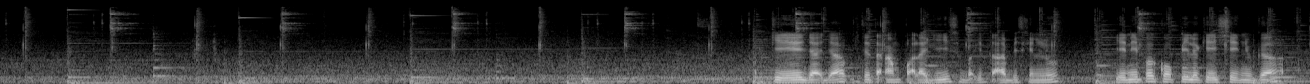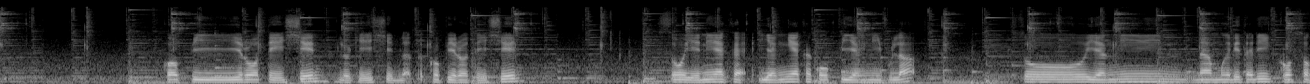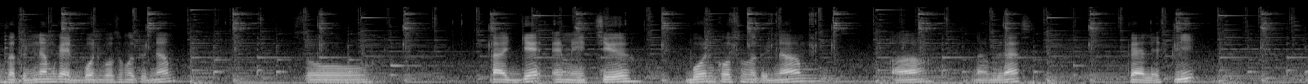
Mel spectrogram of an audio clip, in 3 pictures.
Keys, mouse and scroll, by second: 0.5 click, 1.5 click, 2.5 r, 4.6 right click, 5.3 click, 6.4 click, 7.0 click, 8.0 click, 9.1 click, 12.7 click, 13.8 click, 18.8 click, 20.4 click, 21.0 click, 22.0 click, 24.2 click, 24.6 click, 29.0 click, 31.3 click, 32.2 click, 32.9 click, 34.0 middle click, 34.4 middle click, 34.8 middle click, 38.3 click.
